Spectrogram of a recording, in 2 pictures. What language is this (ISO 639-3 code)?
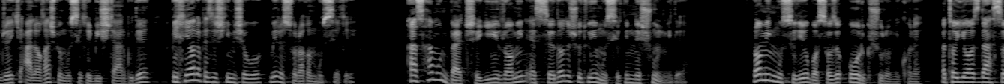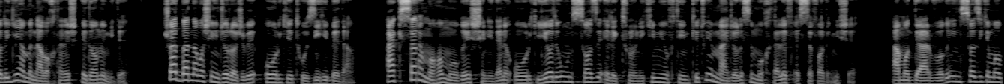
fas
